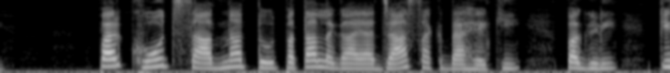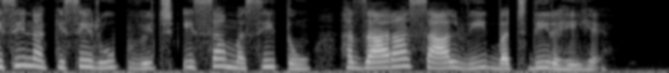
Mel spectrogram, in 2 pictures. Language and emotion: Punjabi, neutral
